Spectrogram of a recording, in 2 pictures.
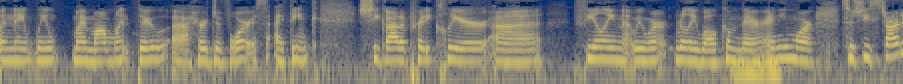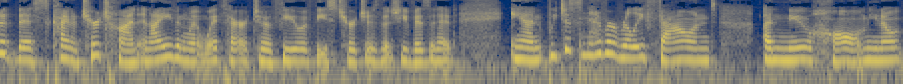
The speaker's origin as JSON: {"language": "English", "town": "Oakland", "region": "California", "country": "United States", "tie": "born or raised there", "said": "I grew up in Oakland, and my family life was defined by chaos and a lot of dysfunction. And we actually did attend a local church"}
